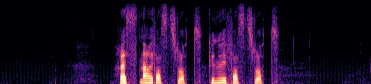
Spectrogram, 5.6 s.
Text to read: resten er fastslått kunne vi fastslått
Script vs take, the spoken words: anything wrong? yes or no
no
